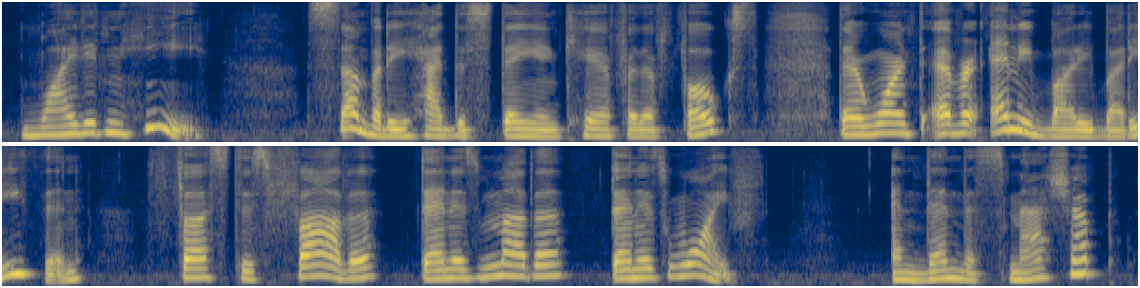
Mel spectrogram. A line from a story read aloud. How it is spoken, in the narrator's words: Harmon chuckled sardonically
